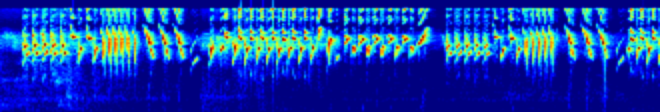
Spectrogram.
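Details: European goldfinch tutor song for chicks, wild bird: nearly unbroken fast twittering with buzzy trills, rattling runs and sharp chips, phrases following closely one after another.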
